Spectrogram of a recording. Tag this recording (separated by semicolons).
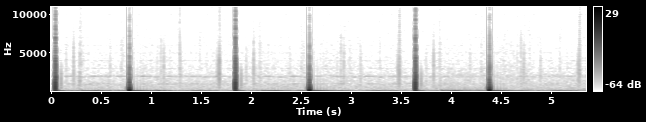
record; analog; glitch; loop; noise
